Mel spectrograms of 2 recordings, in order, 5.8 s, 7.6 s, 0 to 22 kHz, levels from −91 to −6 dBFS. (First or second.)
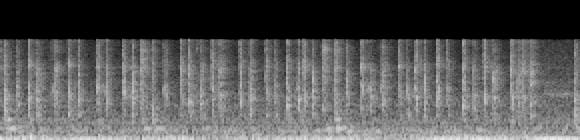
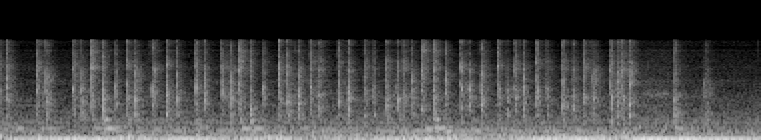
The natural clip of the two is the first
